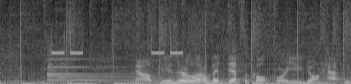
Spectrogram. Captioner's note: beep sound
